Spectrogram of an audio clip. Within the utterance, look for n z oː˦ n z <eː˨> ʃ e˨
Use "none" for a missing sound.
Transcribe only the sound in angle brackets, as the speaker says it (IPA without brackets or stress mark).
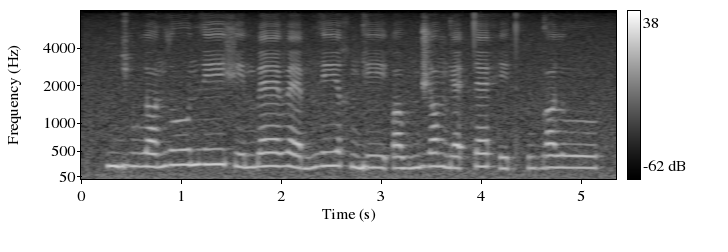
eː˦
